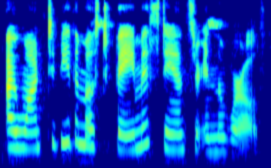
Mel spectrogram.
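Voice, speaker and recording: A woman's voice: sits high, animated, normal speed, a bit bright. A woman voicing a poor, determined young girl who dreams of dancing. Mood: eager.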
